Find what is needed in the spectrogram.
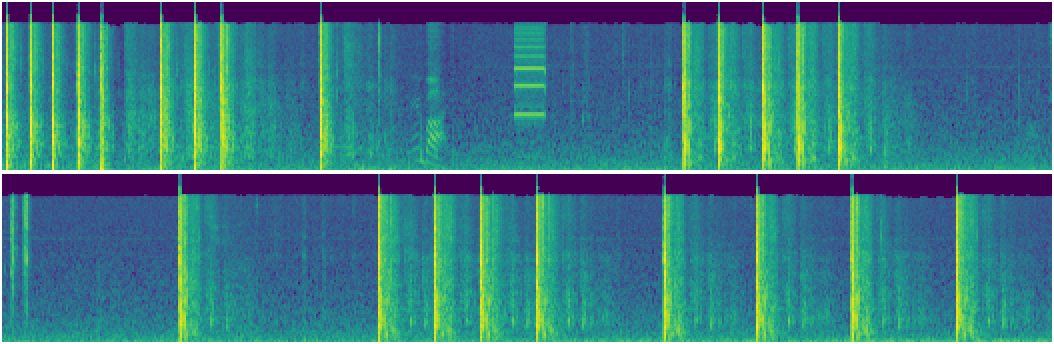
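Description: Springfield XD(M) pistol firing rapid strings of shots, some about a fifth of a second apart. The strings come in several groups: a burst of about ten in the first three seconds, a lull, then groups of four or five separated by short pauses.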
